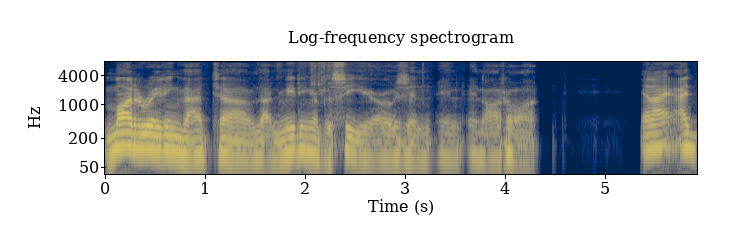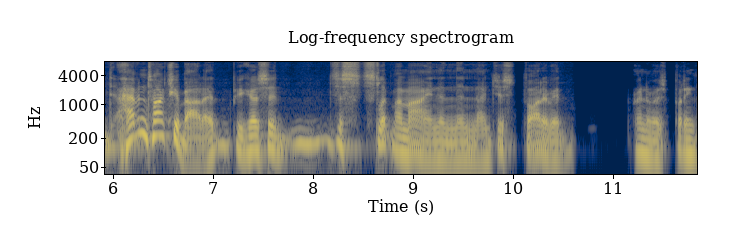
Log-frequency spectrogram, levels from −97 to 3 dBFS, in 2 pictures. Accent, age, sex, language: American, 60-79, male, English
